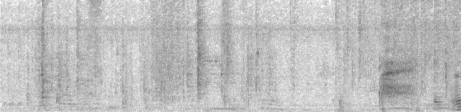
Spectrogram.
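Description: Pigeon cooing in an outdoor setting in Papua, soft repeated coos mixed with background chatter and ambient noise, with voices talking nearby throughout.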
